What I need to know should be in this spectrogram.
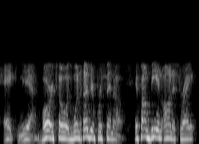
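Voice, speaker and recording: A man's voice: fairly high pitch, phone-quality sound. A man in his early twenties with an American accent, chatting casually as a guest, agreeable and emphatic in his slang. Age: early 20s. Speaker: interview guest, indie manga creator. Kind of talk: casual chat.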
